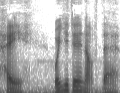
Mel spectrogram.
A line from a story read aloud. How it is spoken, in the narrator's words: called out and said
